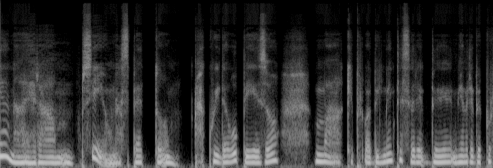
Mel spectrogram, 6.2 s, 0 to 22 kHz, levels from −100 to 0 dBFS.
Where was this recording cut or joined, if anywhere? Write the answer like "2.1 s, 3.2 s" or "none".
1.0 s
